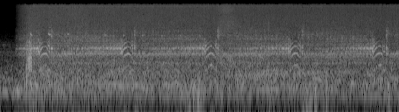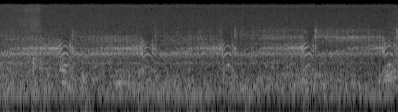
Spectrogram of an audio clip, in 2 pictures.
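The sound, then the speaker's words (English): Storm petrels, tiny seabirds, calling at night at a breeding colony within an Iron Age fortress on Mousa, Shetland, where they nest under boulder rubble: a continuous, steady churring purr broken by sharp hiccup-like notes that recur every second or two, layered over faint overlapping calls. “So the sound we're listening to is a storm petrel.”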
